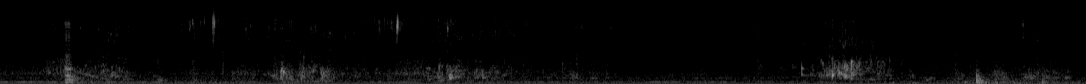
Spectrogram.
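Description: Canoe paddle strokes in the water: a few swishes and drips as the paddle dips and pulls, with some sharp clicks.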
